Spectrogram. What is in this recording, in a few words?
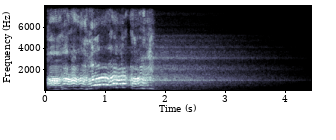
male 130, Dance Ultra Voice adlips; Mutekki Media; Dance Ultra Voice VOL-1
